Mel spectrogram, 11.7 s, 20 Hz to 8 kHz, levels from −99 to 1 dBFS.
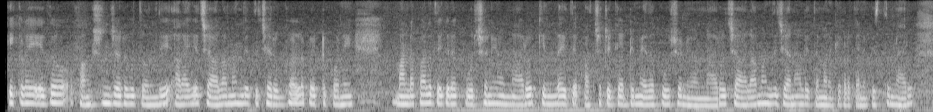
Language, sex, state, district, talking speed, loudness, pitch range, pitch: Telugu, female, Andhra Pradesh, Visakhapatnam, 140 wpm, -15 LUFS, 155-175 Hz, 165 Hz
